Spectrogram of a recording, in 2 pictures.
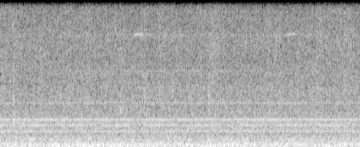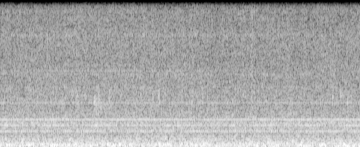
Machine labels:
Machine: pump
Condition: abnormal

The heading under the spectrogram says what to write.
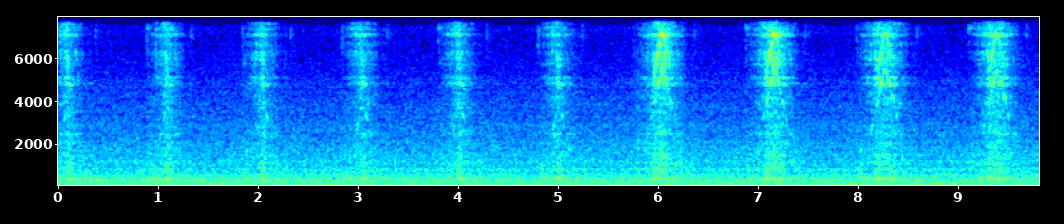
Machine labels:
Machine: slide rail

